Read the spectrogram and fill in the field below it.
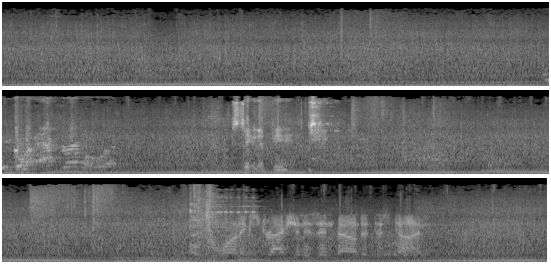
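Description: A truck engine hums steadily, rising and falling in pitch as it drives over rough ground.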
